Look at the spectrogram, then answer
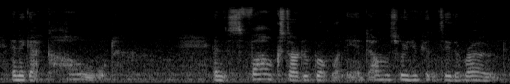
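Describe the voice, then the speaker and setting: A woman with an Appalachian accent talks at a fairly quick pace in a flat monotone, with noticeable background noise. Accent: Appalachian US Southern. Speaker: paranormal storyteller vlogger. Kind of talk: casual storytelling vlog. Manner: halting, repeats words.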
